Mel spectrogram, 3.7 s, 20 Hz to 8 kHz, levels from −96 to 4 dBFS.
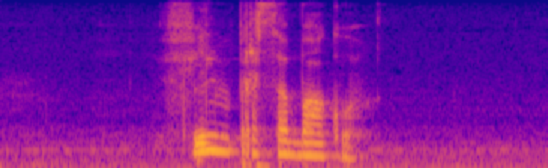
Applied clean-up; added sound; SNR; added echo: none; none; none; none.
